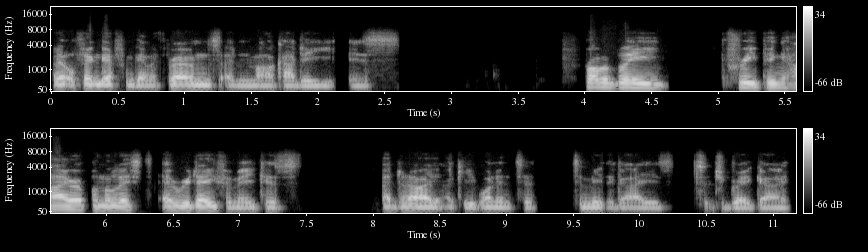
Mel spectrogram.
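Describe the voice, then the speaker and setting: A man's voice: on the low side, steady tone, a little fast, no echo. A man chatting casually as a panellist on a livestreamed show. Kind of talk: casual chat. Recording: dull lo-fi microphone.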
